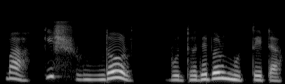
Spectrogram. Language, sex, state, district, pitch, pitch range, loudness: Bengali, female, West Bengal, Jhargram, 220 Hz, 205-275 Hz, -25 LUFS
